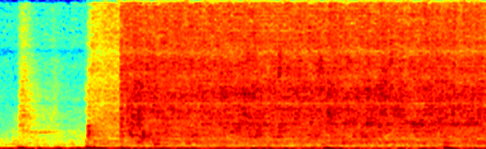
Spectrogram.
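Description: A kitchen tap is turned on and hot water runs in a steady, loud rushing stream into a sink or container, close up, with no voices.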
